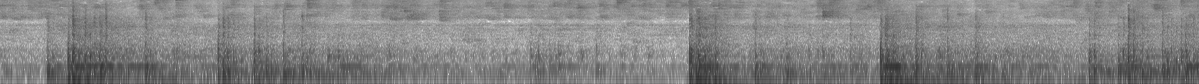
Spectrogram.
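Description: Fireworks bursting: deep booms with crackling between them, the heaviest bursts about half a second in, near seven seconds and near nine seconds.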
